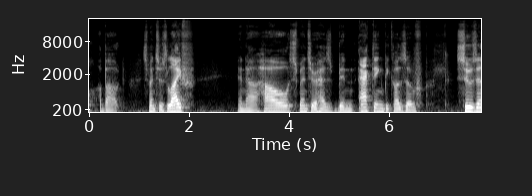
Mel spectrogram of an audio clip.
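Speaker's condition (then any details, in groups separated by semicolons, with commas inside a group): No condition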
